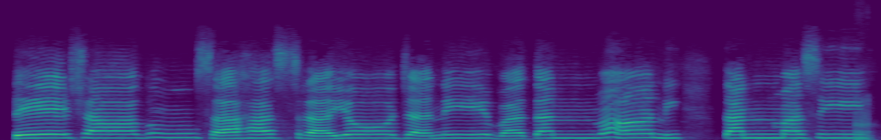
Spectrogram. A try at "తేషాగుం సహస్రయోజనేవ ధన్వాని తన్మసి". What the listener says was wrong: ధన్వానిలో ధ మహాప్రాణం అది గమనించి మళ్ళీ చెప్పండి.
